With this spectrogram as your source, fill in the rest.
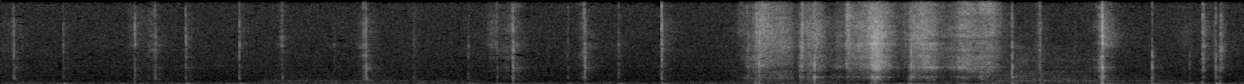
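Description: A long, hollow, empty brown cardboard mailing tube is held upright in both hands and tapped and scratched with fingertips and nails. Soft, dry taps sit over a low hollow resonance, then a louder burst of bright scratching comes in near the middle. The result is a quiet, close series of short taps that fade quickly.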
